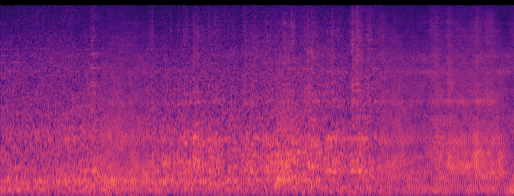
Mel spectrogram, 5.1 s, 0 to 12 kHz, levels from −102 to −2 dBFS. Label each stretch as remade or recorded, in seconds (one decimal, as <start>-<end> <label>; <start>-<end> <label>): 0.0-1.0 recorded; 1.0-1.5 remade; 1.5-3.8 recorded; 3.8-5.1 remade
